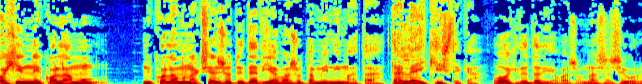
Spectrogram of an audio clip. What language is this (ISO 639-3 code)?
ell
